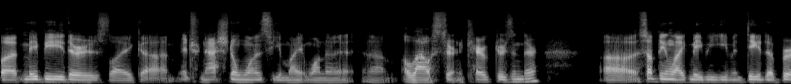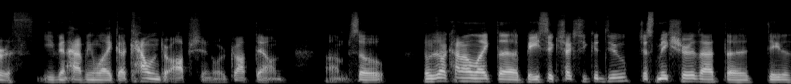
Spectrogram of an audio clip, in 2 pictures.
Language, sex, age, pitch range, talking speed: English, male, 20-39, 105-125 Hz, 200 wpm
